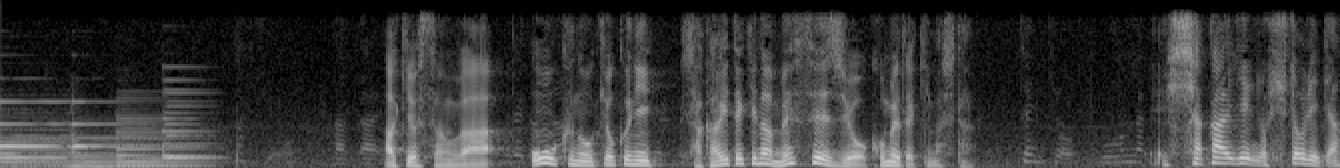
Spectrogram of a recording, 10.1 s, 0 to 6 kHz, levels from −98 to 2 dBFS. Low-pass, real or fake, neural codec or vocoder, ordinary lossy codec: 5.4 kHz; real; none; none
